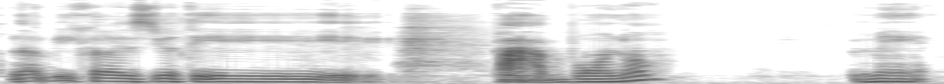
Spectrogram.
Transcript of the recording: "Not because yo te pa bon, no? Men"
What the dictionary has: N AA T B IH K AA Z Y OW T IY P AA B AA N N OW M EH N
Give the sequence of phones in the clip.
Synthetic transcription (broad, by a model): N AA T B IH K AA Z Y OW T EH P AA B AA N N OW M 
